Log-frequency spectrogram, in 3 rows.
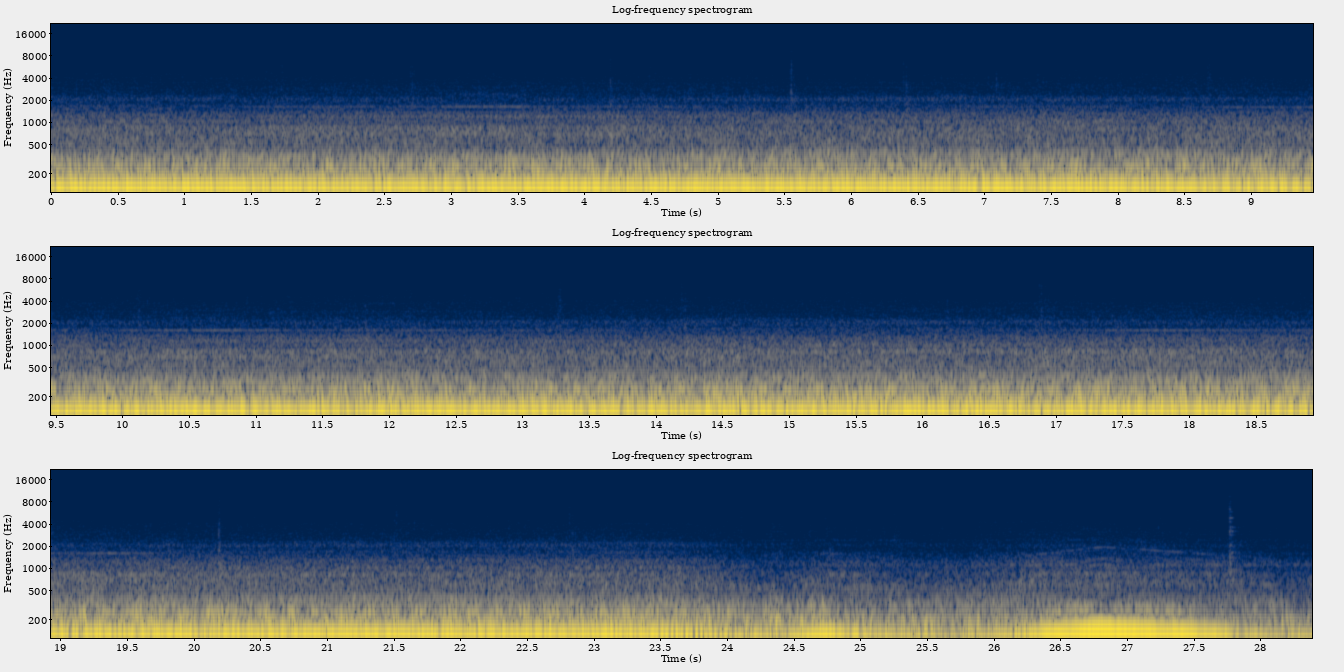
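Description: Fiat Seicento Sporting's 1.1-litre four-cylinder petrol engine running at steady revs while the car drives along at a constant speed, with a hiss of road noise. Near the end the engine note drops, then rises and falls twice as the revs change.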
